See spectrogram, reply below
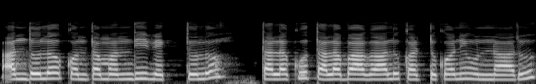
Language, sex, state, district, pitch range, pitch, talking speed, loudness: Telugu, female, Telangana, Mahabubabad, 235-255 Hz, 240 Hz, 80 wpm, -14 LUFS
